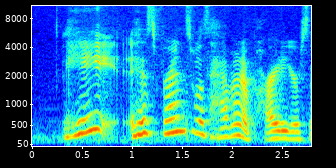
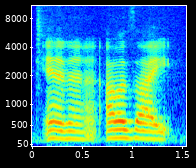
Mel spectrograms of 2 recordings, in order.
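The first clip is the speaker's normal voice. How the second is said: ordinary talk, nothing marked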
